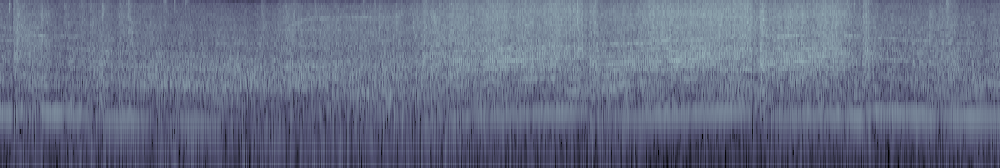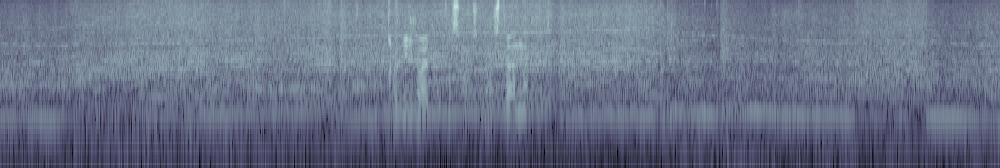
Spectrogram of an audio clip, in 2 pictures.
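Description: A racing car engine revs high, rising and dropping in pitch with each gear change.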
